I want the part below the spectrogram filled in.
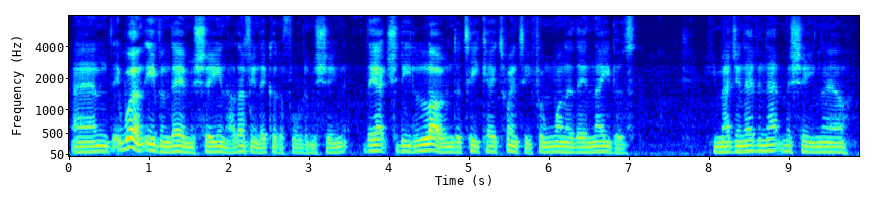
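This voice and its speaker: In a casual, unscripted show-and-tell, a middle-aged or older vintage audio enthusiast chats about a machine, rambling, exclaiming and repeating things for emphasis. His voice is on the low side and dark in tone, at a moderate pace.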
